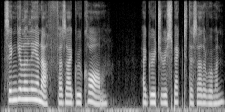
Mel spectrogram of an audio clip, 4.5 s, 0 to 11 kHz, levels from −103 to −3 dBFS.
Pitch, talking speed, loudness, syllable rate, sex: 200 Hz, 175 wpm, -18 LUFS, 5.4 syllables/s, female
